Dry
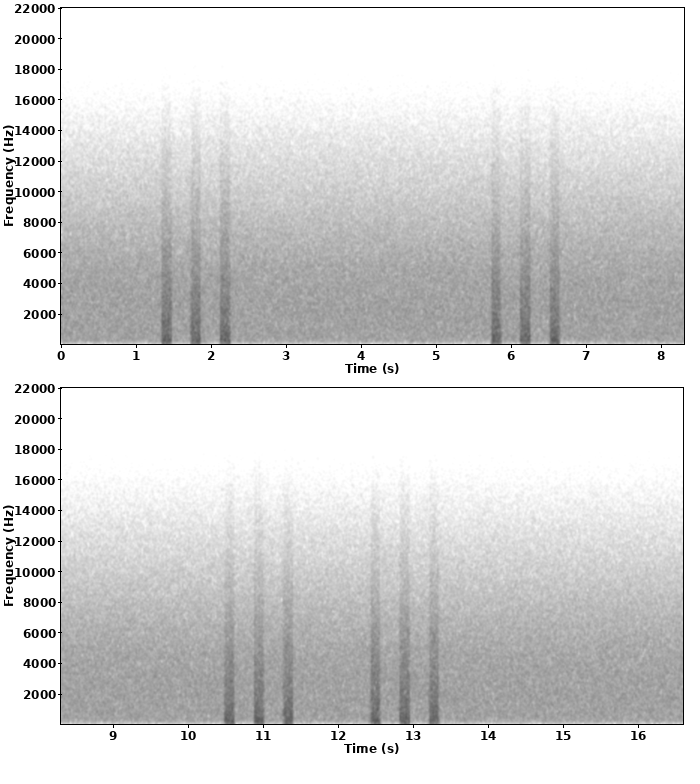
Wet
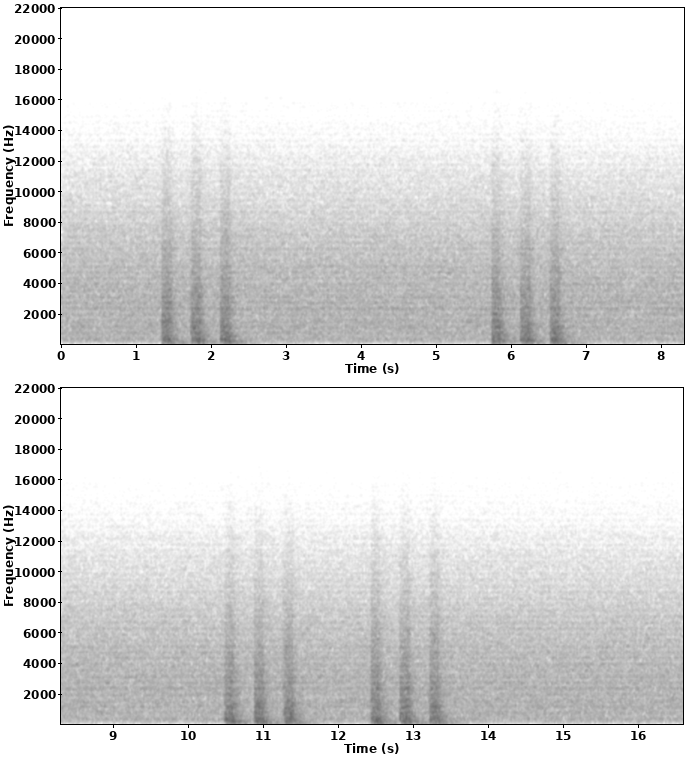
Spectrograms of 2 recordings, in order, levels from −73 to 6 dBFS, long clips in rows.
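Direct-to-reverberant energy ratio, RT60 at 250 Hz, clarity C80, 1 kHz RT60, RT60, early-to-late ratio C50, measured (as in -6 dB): 0.5 dB, 0.95 s, 12.0 dB, 0.55 s, 0.60 s, 8.5 dB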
